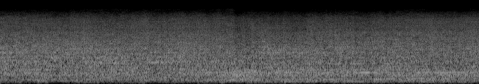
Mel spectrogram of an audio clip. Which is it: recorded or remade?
remade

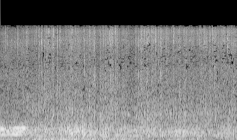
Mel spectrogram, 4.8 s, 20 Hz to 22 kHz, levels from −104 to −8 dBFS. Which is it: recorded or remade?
recorded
